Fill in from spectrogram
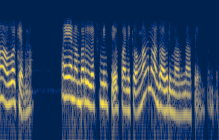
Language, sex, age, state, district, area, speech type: Tamil, female, 60+, Tamil Nadu, Tenkasi, urban, conversation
